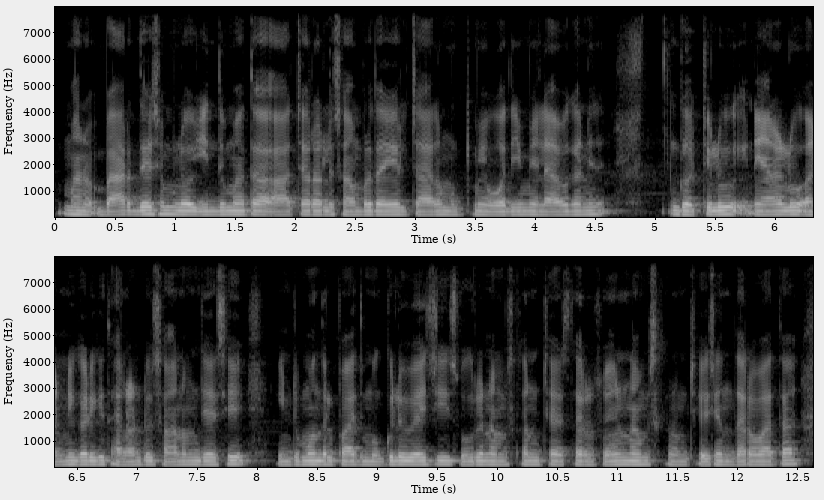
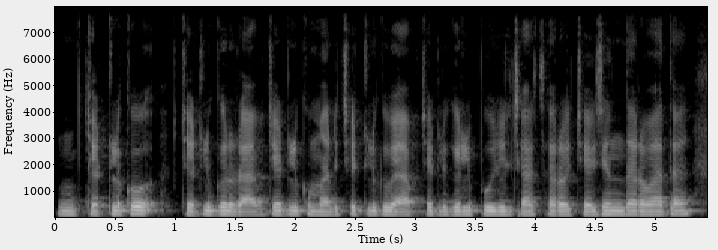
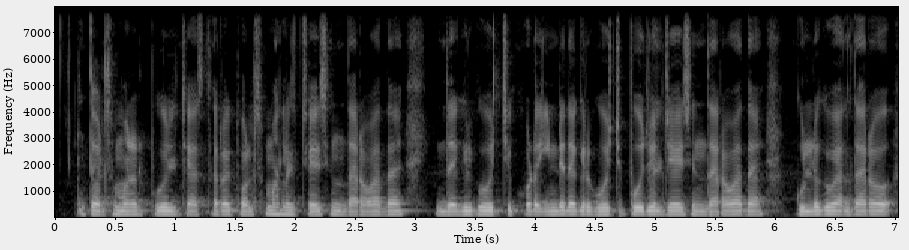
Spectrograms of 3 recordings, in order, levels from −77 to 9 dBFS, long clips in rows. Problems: none marked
